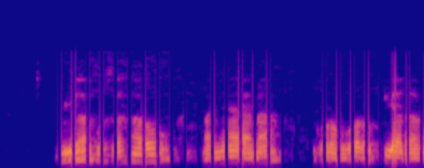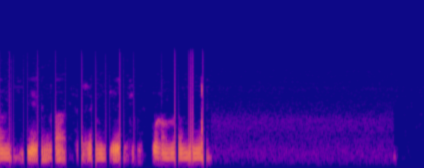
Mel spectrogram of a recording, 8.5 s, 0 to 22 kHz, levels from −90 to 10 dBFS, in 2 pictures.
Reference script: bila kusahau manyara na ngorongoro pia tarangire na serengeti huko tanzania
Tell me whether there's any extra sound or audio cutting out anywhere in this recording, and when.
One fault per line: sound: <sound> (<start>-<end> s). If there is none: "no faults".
no faults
